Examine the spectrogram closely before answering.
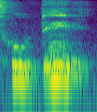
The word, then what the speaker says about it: Houdini: I know the last ending is Dini. I'm like, how do you say that? So it's Houdini.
